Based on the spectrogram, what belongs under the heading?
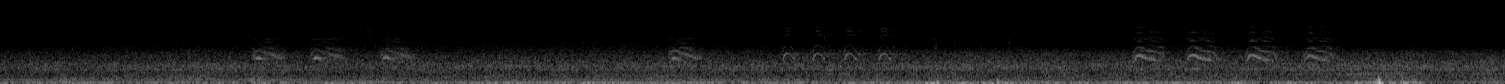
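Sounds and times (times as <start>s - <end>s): low outdoor rumble: 0.0s - 15.0s
crows cawing: 2.5s - 4.2s, 6.7s - 7.1s, 7.8s - 9.0s, 11.3s - 13.4s.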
